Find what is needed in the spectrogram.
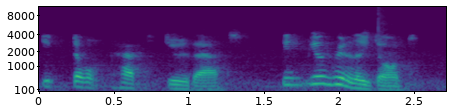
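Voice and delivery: meek, timid, self-effacing voice with swooping pitch. Retelling how Martin turned down a website offer: Martin impression. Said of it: "I love your impression of him".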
